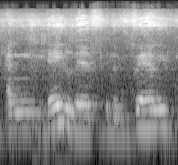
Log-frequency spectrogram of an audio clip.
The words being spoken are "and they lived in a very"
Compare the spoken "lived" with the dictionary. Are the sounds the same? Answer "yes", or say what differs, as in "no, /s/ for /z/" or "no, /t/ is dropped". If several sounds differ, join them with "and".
no, /d/ is dropped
